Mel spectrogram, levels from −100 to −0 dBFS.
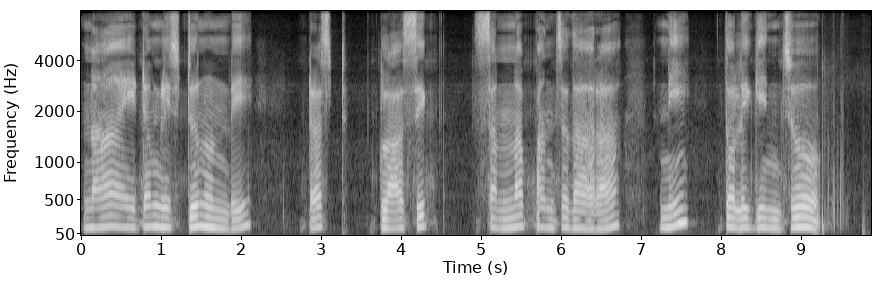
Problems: none marked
